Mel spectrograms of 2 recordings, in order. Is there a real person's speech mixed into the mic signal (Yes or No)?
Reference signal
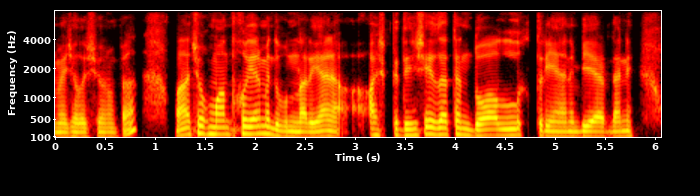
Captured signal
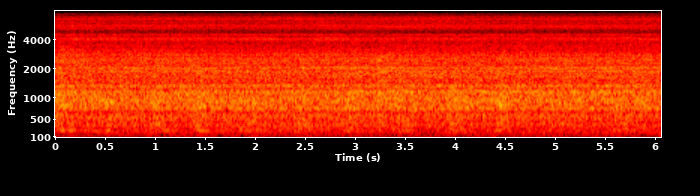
No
